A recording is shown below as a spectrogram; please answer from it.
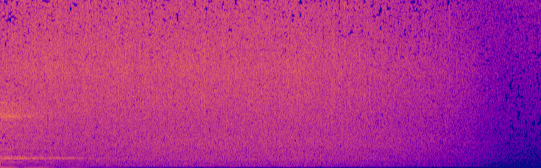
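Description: A soft wash of hiss, the fading tail of electronic background music, slowly dying away to silence about nine seconds in.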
